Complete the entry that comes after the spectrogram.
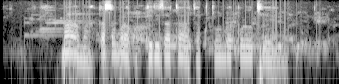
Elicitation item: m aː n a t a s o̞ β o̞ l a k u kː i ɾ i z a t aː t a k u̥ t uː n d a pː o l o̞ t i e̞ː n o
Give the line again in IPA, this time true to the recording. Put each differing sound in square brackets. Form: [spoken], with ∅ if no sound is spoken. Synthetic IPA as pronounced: m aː [m] a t a s o̞ β o̞ l a k u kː i ɾ i z a t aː t a k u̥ t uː n d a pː o l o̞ t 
